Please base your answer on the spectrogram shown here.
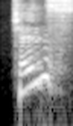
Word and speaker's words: Chen: Yeah, Chen Qianyu is a different, different thing, but okay, it's pronounced Chen, by the way, in Chinese, not Chen, like we usually do for a lot of like the stuff and all that.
